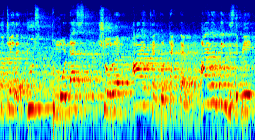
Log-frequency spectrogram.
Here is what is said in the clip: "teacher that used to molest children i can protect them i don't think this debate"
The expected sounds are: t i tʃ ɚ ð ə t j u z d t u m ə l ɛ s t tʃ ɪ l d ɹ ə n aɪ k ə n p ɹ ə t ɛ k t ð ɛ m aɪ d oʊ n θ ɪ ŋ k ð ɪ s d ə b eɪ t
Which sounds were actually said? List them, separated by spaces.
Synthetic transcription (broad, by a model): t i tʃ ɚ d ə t j u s t u m ə l ɛ s t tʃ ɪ l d ɹ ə n aɪ k ə n p ɹ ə t ɛ k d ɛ m aɪ d oʊ n t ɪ ŋ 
